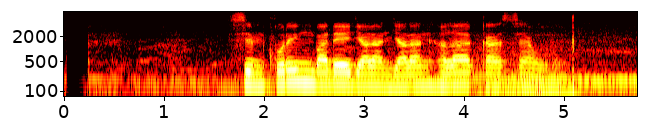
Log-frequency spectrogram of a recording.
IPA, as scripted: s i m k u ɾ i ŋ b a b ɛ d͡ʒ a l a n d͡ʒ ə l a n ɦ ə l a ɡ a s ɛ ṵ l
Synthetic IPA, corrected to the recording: s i m k u ɾ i ŋ b a d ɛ d͡ʒ a l a n d͡ʒ a l a n ɦ ə l a k a s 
